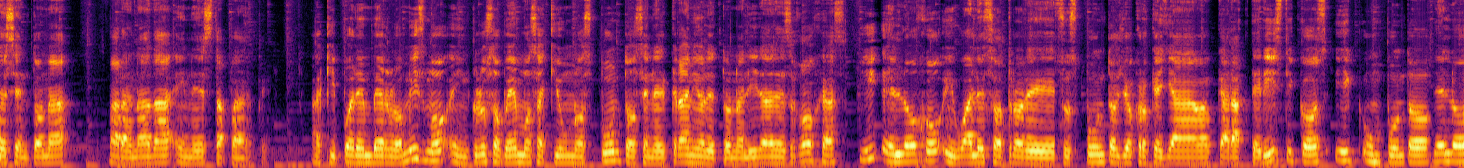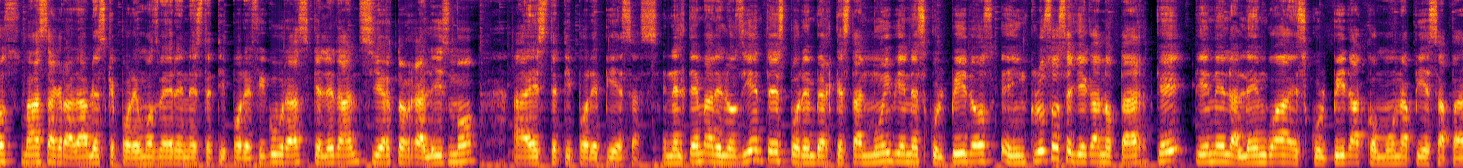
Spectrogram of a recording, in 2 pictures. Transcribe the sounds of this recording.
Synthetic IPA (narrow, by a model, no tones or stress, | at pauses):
ese̞nt̪o̞napaɾanaðaʔe̞ne̞st̪apaɾt̪e̞ | akipwe̞ðe̞mbe̞ɾlo̞mizmo̞ʔeiŋkluso̞βe̞mo̞sakiuno̞spunt̪o̞se̞ne̞lkɾaneo̞ð̞e̞t̪o̞naliðað̞e̞zro̞xas | iʔe̞lo̞xo̞ʔiɣwale̞so̞t̪ɾo̞ðe̞suspunt̪o̞zʝo̞kɾeoke̞ʝakaɾakt̪e̞ɾist̪iko̞siumpunt̪oðe̞lo̞zmasaɣɾaðaβ̞le̞ske̞po̞ðe̞mo̞zβe̞ɾe̞ne̞st̪e̞t̪ipo̞ðe̞fiɣuɾaske̞le̞ðansje̞ɾt̪o̞re̞alizmo̞ | ae̞st̪e̞t̪ipo̞ðe̞pje̞sase̞ne̞lt̪e̞maðe̞lo̞zðje̞nt̪e̞spwe̞ðe̞mbe̞ɾke̞eːst̪anmujβje̞ne̞skulpiðo̞se̞iŋkluso̞se̞ʝe̞ɣaːno̞t̪aɾke̞t̪je̞ne̞lale̞ŋɡwae̞skulpiðako̞mo̞unapje̞sapa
